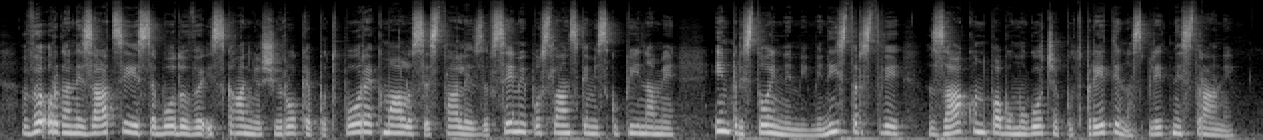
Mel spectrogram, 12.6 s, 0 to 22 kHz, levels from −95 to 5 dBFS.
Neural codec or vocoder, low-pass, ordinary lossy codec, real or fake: none; none; none; real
